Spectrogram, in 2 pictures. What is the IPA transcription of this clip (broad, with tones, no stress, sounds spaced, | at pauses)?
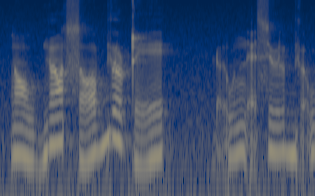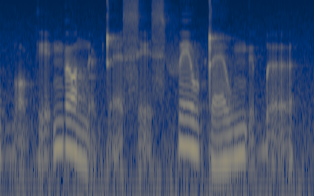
ɾ ɔ̃˧˩ w bʲ ɔ̃˥ s ɔ˩˧ bʲ o˥˧ ʈ e˩˧ | ɽ ə̰˩˧ w n ɛ̰˧ s ʉ˧ l bʲ ɔ̰˧ w ɠ ɔ̰˧˩ k ḛ˥ mʲ ɔ˥˧ n ə̰˩˧ ʈ ɛ̰˩˧ s ḛ˧˩ s f e˥˧ w ʈ ɛ˩˧ w mʲ ə̰˥ ɓ ə̰˥˧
